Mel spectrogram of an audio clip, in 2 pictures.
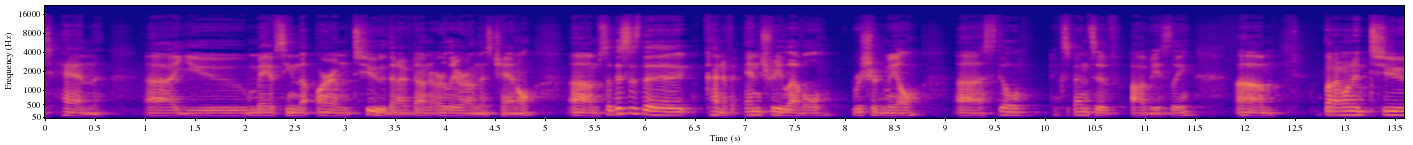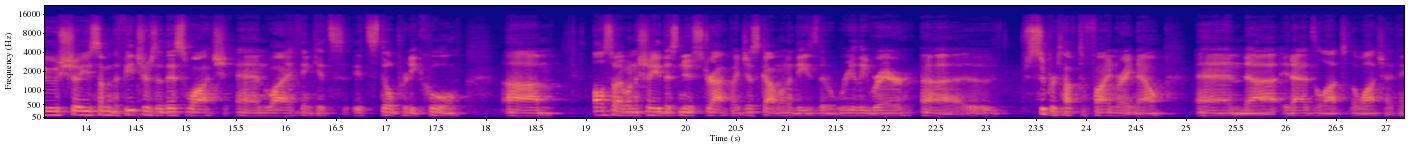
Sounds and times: Speech: 0:00.0 - 0:27.1.

